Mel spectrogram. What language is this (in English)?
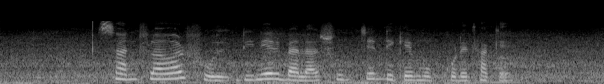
Bangla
